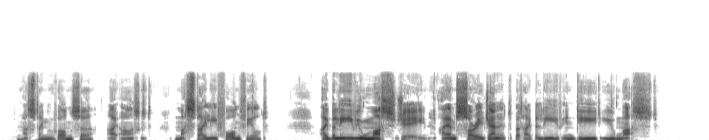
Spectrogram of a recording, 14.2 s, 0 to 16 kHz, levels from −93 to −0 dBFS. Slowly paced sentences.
Yes: slow, 110 wpm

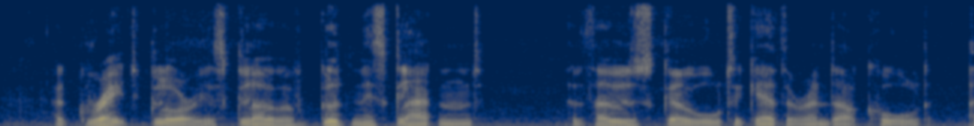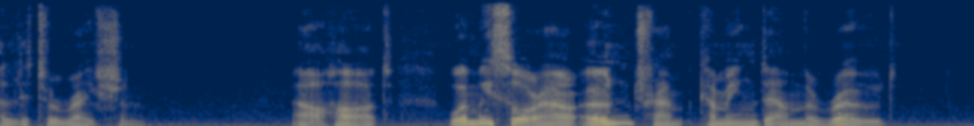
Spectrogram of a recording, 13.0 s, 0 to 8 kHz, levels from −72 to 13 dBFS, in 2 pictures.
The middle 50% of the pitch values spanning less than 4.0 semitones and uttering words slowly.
No: average, 4.6 semitones; slow, 125 wpm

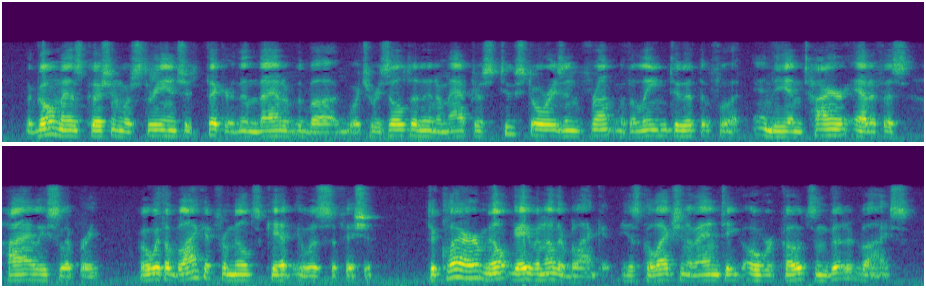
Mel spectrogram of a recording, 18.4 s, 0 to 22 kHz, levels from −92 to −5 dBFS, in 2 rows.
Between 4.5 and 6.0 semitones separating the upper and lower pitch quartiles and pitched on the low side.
Yes: average, 4.9 semitones; low, 130 Hz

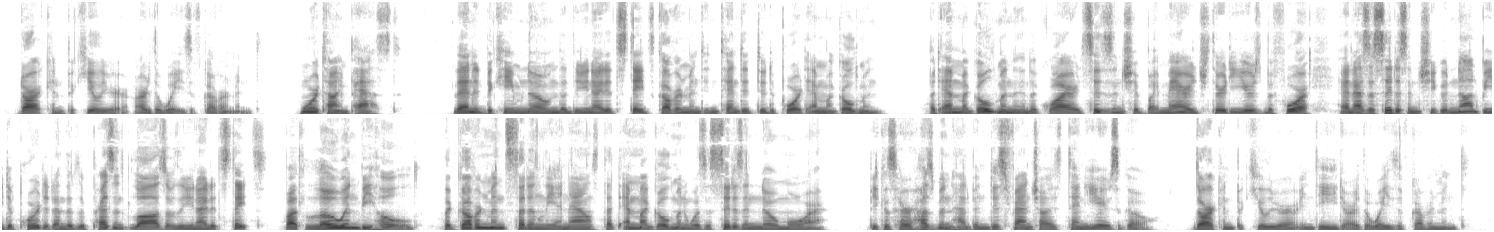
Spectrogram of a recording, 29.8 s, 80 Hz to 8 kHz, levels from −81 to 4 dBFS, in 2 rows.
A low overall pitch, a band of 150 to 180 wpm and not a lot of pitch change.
Yes: low, 110 Hz; average, 175 wpm; narrow, 2.1 semitones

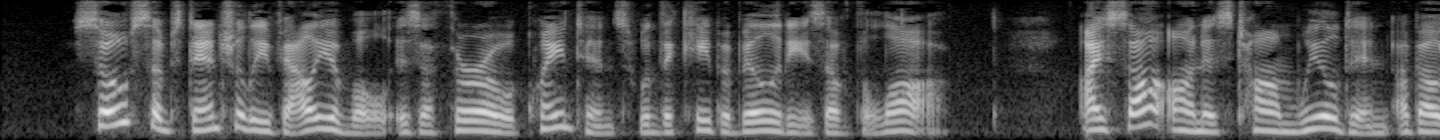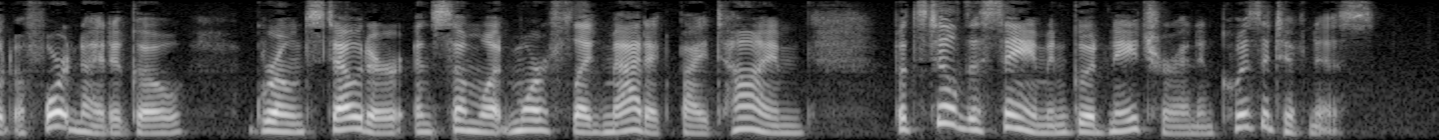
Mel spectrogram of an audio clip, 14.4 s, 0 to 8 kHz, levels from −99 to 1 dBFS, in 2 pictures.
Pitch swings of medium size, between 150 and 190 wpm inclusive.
Yes: average, 4.9 semitones; average, 165 wpm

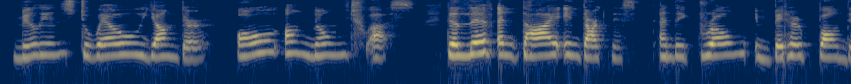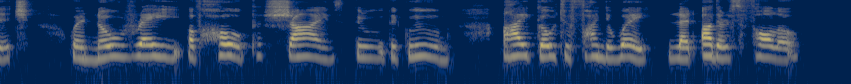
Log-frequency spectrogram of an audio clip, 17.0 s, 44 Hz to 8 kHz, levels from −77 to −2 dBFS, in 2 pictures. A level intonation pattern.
Yes: narrow, 2.3 semitones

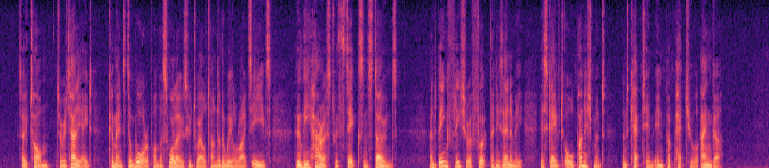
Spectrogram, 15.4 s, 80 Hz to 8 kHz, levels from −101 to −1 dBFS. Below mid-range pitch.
Yes: low, 110 Hz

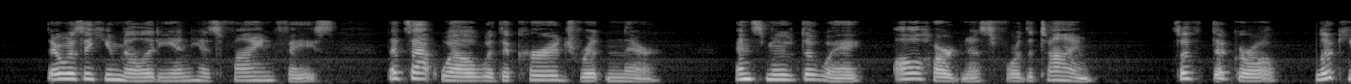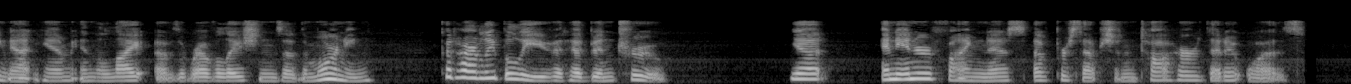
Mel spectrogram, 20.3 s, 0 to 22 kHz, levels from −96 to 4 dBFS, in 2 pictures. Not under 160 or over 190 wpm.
Yes: average, 170 wpm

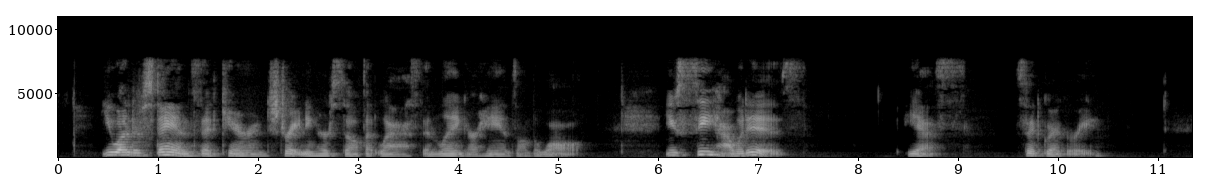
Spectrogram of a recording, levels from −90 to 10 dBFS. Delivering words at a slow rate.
Yes: slow, 120 wpm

